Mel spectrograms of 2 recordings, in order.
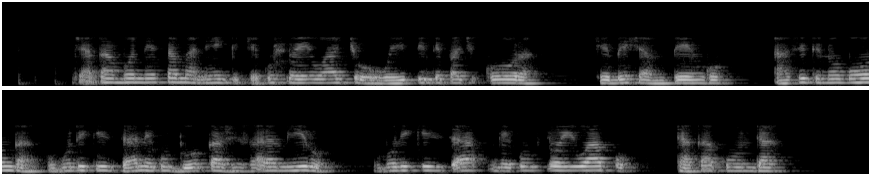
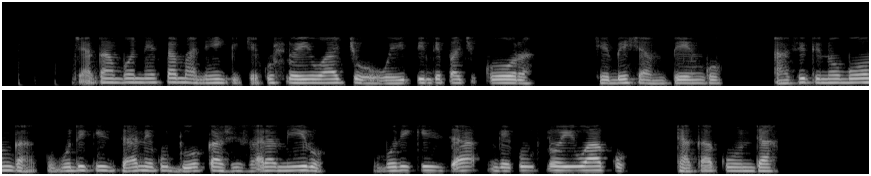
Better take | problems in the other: second | room echo; dies away in 0.3 s

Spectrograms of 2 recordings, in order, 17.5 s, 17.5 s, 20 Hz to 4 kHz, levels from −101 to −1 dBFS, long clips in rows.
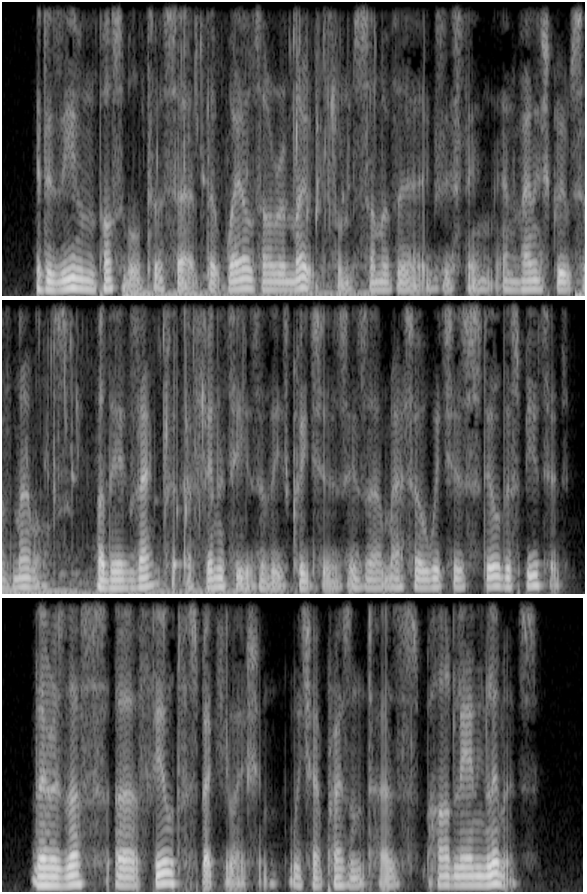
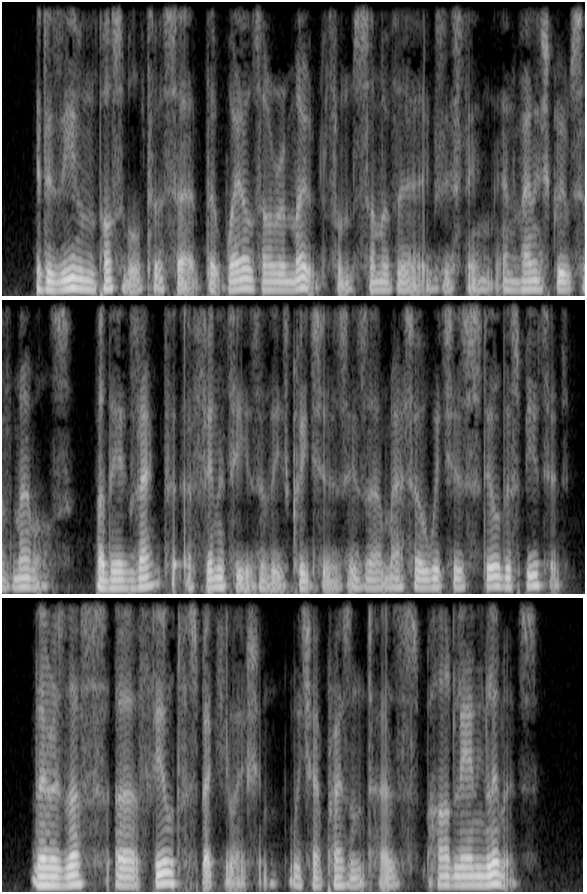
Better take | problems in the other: second | background sound (Water / Liquid); 13 dB below the speech

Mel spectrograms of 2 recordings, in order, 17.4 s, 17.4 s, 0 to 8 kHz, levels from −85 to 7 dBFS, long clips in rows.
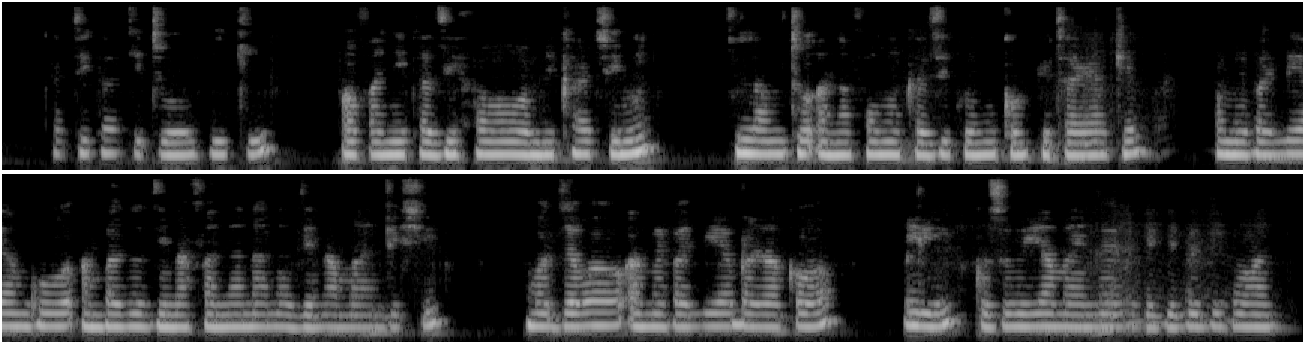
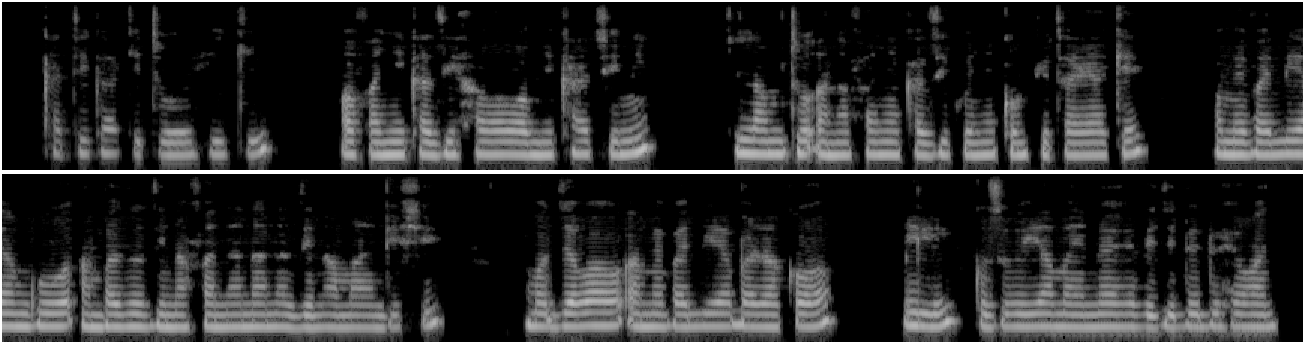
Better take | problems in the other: second | noise reduction (neural mask model DeepFilterNet 3)

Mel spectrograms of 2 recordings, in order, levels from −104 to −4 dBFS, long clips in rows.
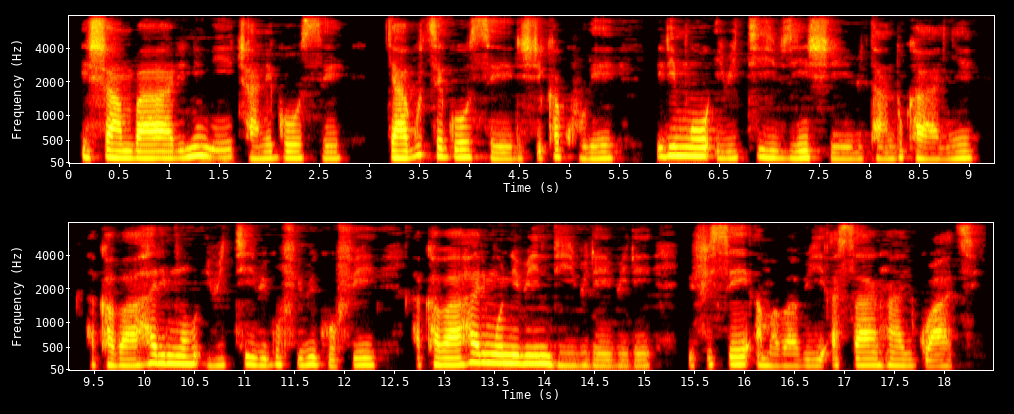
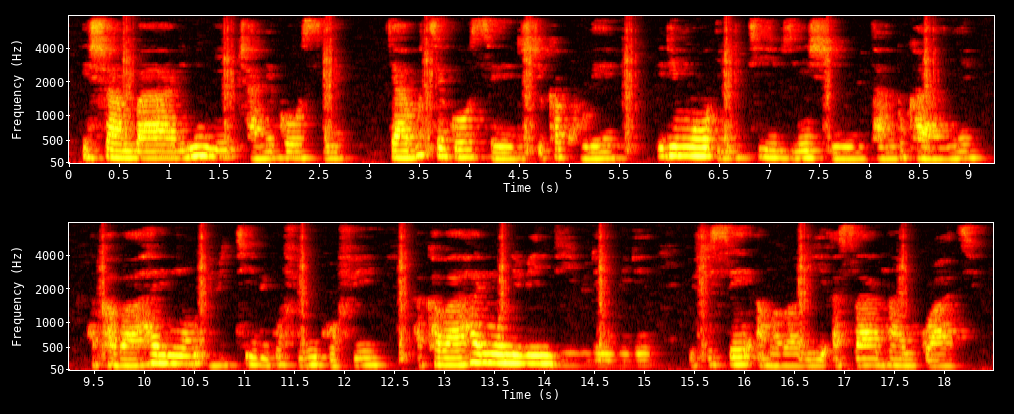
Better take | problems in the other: first | noise reduction (classical method WPE with log-MMSE)

